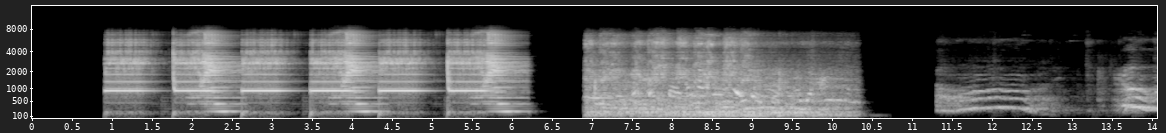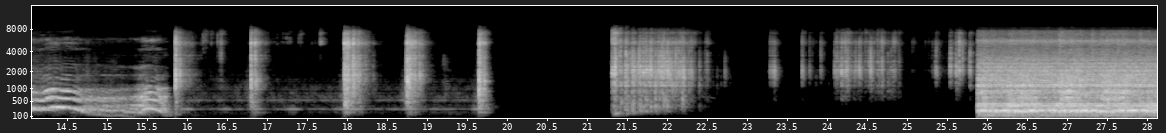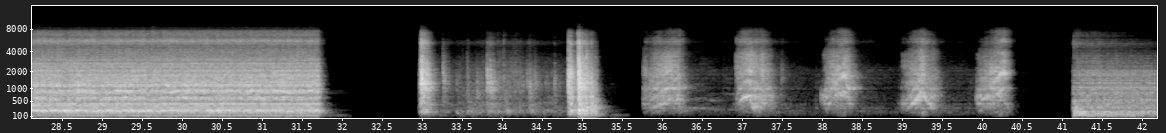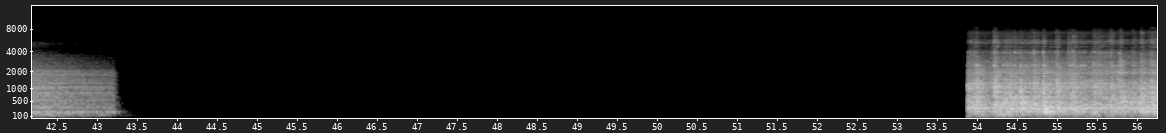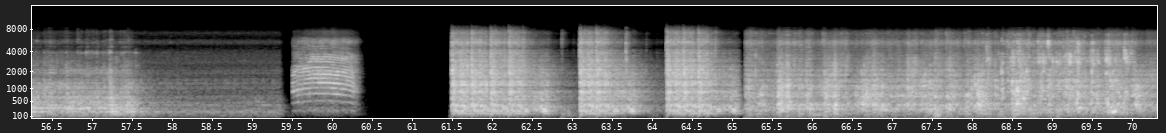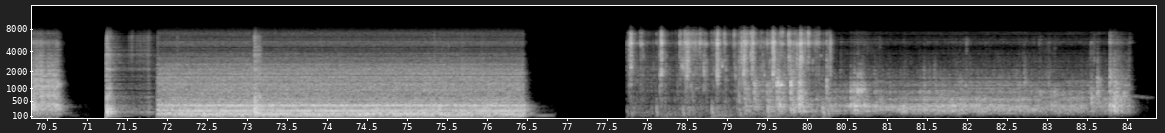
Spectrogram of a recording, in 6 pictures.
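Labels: At 0.9 seconds, you can hear an alarm. After that, at 6.89 seconds, a bird is audible. Later, at 11.29 seconds, a dog can be heard. Following that, at 15.83 seconds, a coin drops. Afterwards, at 21.29 seconds, you can hear crushing. After that, at 25.87 seconds, there is the sound of an engine. At 32.96 seconds, a door slams. Next, at 35.75 seconds, you can hear a zipper. Afterwards, at 41.12 seconds, an explosion can be heard. At 53.87 seconds, an engine is heard. Then at 59.5 seconds, a cat meows. After that, at 61.46 seconds, there is gunfire. Next, at 65.15 seconds, someone walks. While that goes on, at 68.16 seconds, you can hear splashing. Later, at 71.22 seconds, fireworks can be heard. Meanwhile, at 71.87 seconds, the sound of an engine is heard. Afterwards, at 77.74 seconds, someone runs. As that goes on, at 79.2 seconds, there is the sound of a sliding door.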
